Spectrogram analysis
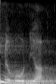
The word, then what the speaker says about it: pneumonia: One winter, many people in the colony fell prey to pneumonia. अच्छा, see here it is written P pneumonia, लेकिन but here the P is silent.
